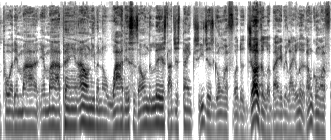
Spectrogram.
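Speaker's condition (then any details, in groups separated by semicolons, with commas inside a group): No condition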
